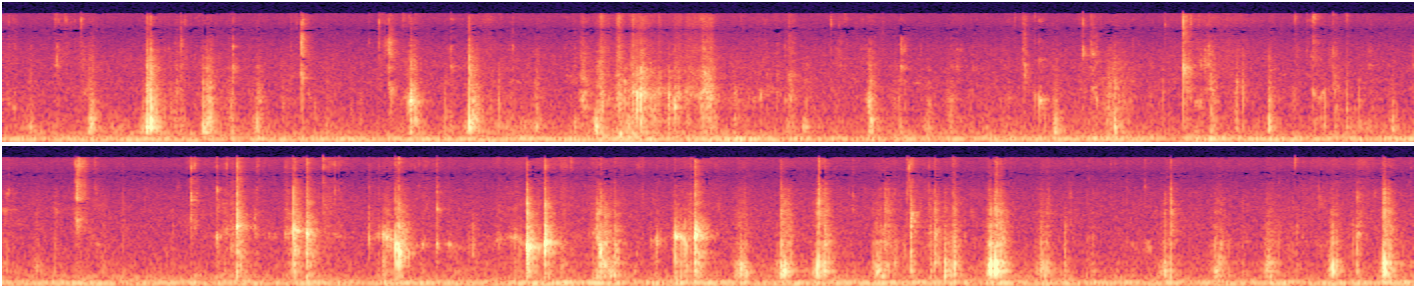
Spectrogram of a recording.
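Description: Close-up mouth sounds of a person biting off and chewing a white slate pencil: dry, gritty crunches at irregular intervals, coming thicker and louder in the second half.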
